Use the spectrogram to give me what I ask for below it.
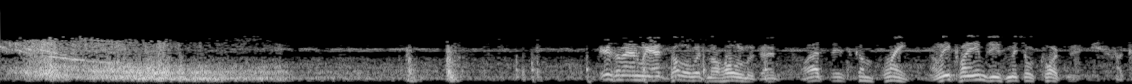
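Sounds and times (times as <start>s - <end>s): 
cargo jet engine roaring: 0.0s - 11.3s
sharp knocks: 4.0s - 6.0s
speech: 6.1s - 11.3s.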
